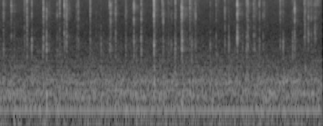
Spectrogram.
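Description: Fingertips of both hands type continuously on a silver MacBook Pro, tapping its black plastic low-profile keys set in an aluminum chassis. Quick, light, bright clicks patter in an uneven stream over a steady low hum.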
